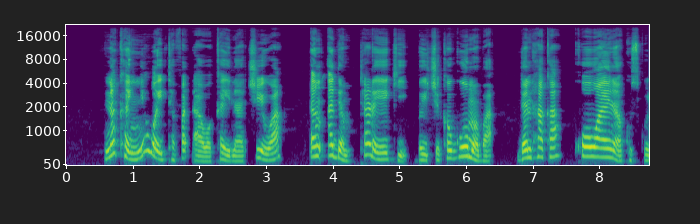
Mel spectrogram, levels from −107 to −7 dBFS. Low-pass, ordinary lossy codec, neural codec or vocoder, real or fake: 19.8 kHz; none; none; real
